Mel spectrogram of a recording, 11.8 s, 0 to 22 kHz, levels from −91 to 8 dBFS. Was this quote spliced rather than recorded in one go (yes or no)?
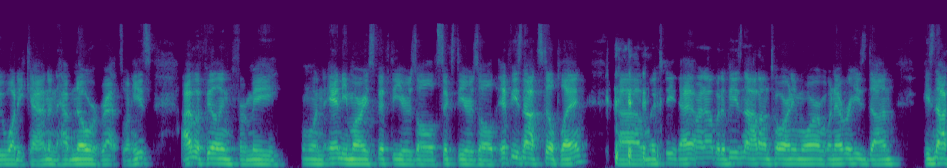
yes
